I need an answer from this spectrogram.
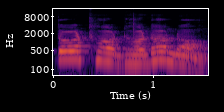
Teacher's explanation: তালু আর দাঁতের মূর্ধন্য জায়গায় উচ্চারিত হয় ট ঠ ড ঢ ন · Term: মূর্ধন্য বর্ণ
